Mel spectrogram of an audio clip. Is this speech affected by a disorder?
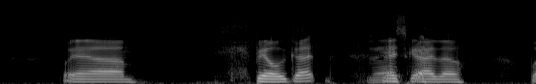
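Yes: brain injury; speech and motor functions greatly affected.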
